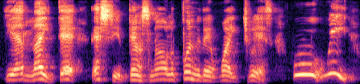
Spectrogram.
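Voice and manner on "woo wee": high woo-wee; excited holler. Retold or imitated. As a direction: let out a high whoop. Admiring holler.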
